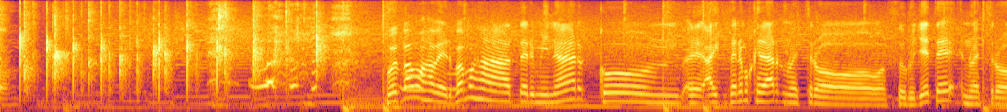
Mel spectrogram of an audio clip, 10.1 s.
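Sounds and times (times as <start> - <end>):
loud audience applause: 0.0 - 3.5
laughter: 1.3 - 4.8
speech: 3.9 - 10.0.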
